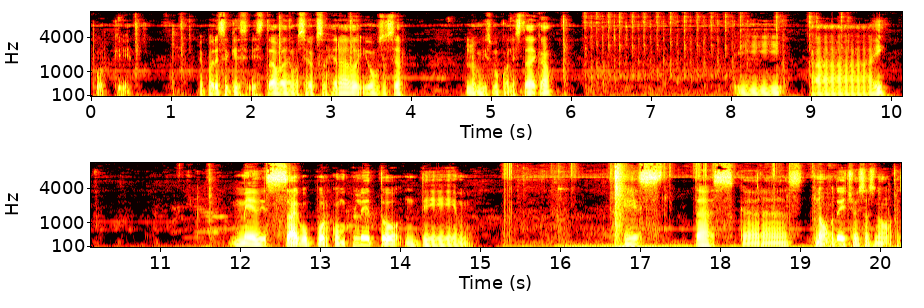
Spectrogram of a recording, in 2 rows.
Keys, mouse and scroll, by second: 1.5 Tab, 2.5 middle click, 3.3 a, 4.2 b, 5.5 click, 7.1 ctrl+KP_Add, 11.9-13.2 middle drag, 13.6 c, 13.9-16.1 middle drag, 18.5-19.6 middle drag.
